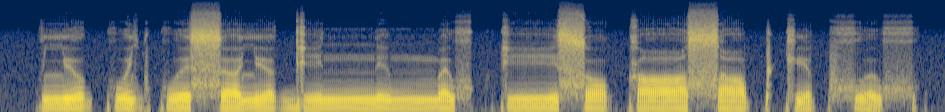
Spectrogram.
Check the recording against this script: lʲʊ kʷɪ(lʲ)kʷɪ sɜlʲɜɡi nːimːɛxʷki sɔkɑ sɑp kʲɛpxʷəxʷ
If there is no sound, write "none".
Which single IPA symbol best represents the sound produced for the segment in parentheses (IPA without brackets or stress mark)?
lʲ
